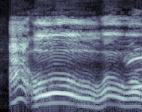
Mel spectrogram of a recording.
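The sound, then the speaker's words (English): A cat lets out one loud, drawn-out yowl as it turns violent after being petted, its pitch wavering and dipping for over a second, with no one talking over it. “That's the cat. The cat.”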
